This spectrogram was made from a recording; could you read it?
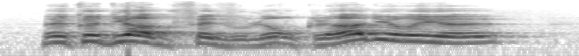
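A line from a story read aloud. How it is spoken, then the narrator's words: Exclaimed. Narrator (French): s'exclama Desmarets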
